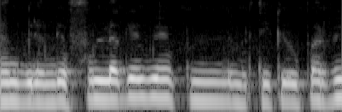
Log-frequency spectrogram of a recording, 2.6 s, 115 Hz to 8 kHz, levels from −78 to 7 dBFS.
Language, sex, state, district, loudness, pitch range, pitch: Hindi, female, Maharashtra, Washim, -15 LUFS, 175-190 Hz, 180 Hz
